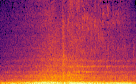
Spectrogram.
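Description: A motorcycle engine rumbles loudly, its low drone holding steady with slight shifts in pitch as it revs, with no voices; the motorcycle is being ridden by a rider without a helmet.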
